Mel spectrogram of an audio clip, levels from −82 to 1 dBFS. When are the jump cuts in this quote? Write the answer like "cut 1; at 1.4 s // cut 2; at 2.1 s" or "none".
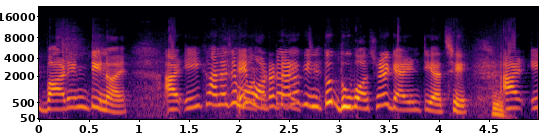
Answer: cut 1; at 2.0 s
